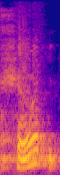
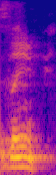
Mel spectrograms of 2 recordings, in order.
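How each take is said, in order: First: The word begins with a sh sound. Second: The word begins with a z sound. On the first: The speaker calls it wrong. "A maioria das pessoas falam Champ" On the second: The speaker calls it right. "na verdade a pronúncia correta é Zemp"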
